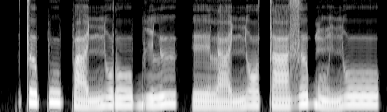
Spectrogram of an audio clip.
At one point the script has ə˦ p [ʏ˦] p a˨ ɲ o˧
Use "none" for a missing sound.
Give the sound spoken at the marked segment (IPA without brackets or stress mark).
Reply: u˦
